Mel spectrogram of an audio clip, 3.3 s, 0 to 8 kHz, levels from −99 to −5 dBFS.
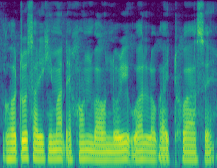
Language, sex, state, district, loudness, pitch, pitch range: Assamese, male, Assam, Sonitpur, -16 LUFS, 105 Hz, 100-110 Hz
